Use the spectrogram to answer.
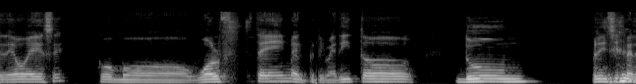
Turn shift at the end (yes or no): no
